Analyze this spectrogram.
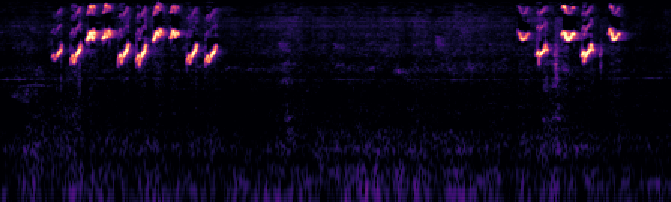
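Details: Cinereous tit giving a quick series of high, sharp repeated notes, about eight in under two seconds, then a shorter burst after a pause; faint low hum beneath; used as a lure call for catching tits.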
